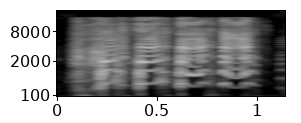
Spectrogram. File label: mocking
